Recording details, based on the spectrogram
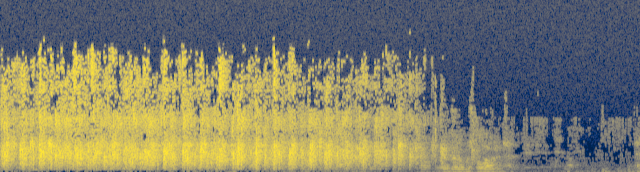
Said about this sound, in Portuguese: Un aplauso para Jerónimo Martins.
